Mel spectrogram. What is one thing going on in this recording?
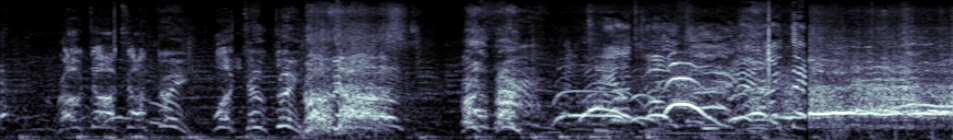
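Young men cheer and shout loudly together outdoors.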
